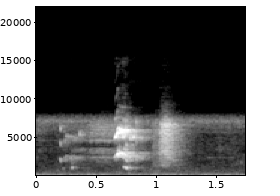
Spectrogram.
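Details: Red lory giving a short harsh screech in two quick bursts, the second fainter, set against a quiet background hum.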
